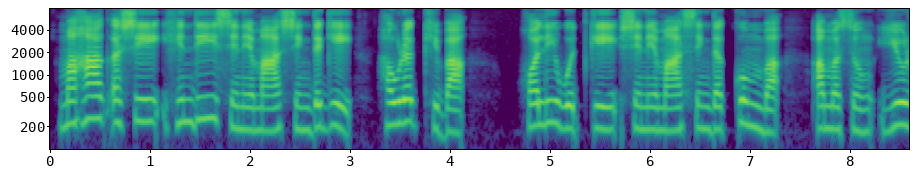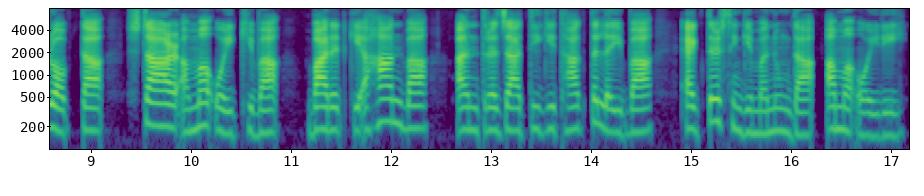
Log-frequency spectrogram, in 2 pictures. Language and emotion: Manipuri, neutral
